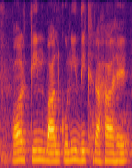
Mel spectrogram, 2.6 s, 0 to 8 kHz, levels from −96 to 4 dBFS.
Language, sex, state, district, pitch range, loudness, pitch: Hindi, male, Jharkhand, Ranchi, 145-160 Hz, -16 LUFS, 150 Hz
